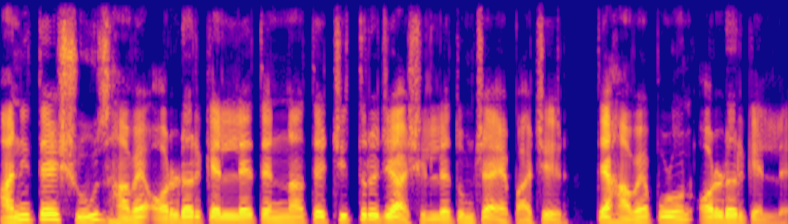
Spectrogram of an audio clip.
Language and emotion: Goan Konkani, neutral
